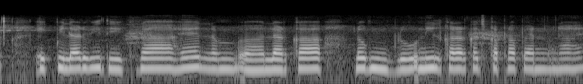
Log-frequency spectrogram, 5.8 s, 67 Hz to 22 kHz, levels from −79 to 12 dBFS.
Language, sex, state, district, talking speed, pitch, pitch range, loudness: Hindi, female, Chhattisgarh, Kabirdham, 175 wpm, 195 Hz, 190-200 Hz, -17 LUFS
